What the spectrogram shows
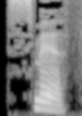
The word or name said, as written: smyth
